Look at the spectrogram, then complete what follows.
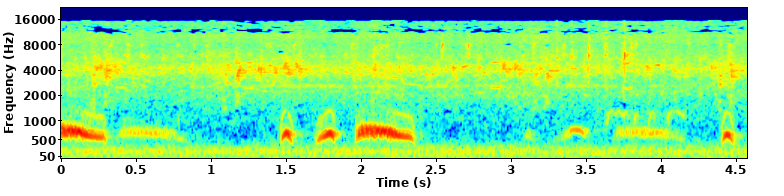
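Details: Training decoy spotted dove coos unevenly: a long coo, then a pair of short notes and a sustained coo, later softer coos and one last short note. Insects hum high in the background.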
